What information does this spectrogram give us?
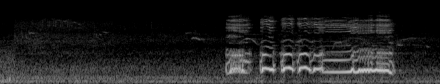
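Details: On a farm at dawn, a rooster gives one crow after a quiet stretch: a few choppy opening notes, then a held, even tone, over a steady low background hum.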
